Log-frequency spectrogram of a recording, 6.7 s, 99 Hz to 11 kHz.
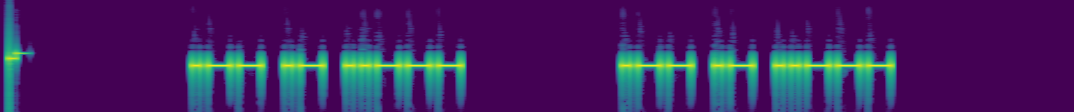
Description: Morse code, heard as a keyed tone, about 25 wpm, 700 Hz. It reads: WA2 WA2
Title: USA Call Sign Prefixes - Repeated 2x - 25wpm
